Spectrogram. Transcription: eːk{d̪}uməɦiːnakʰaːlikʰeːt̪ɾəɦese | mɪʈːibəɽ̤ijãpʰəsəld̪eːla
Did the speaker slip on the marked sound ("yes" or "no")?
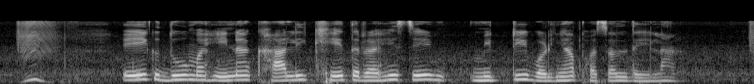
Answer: no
